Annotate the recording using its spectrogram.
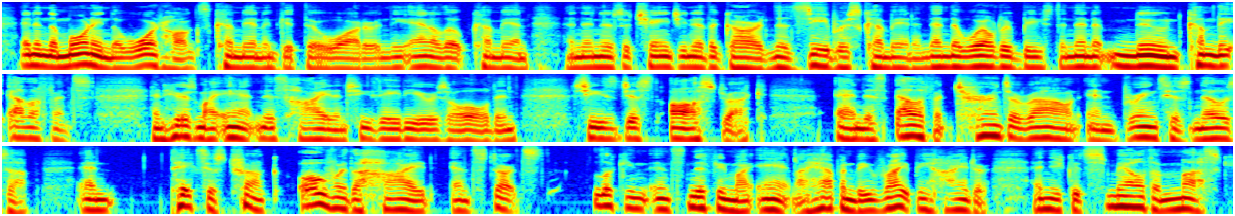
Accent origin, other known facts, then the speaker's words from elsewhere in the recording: United States; as an American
